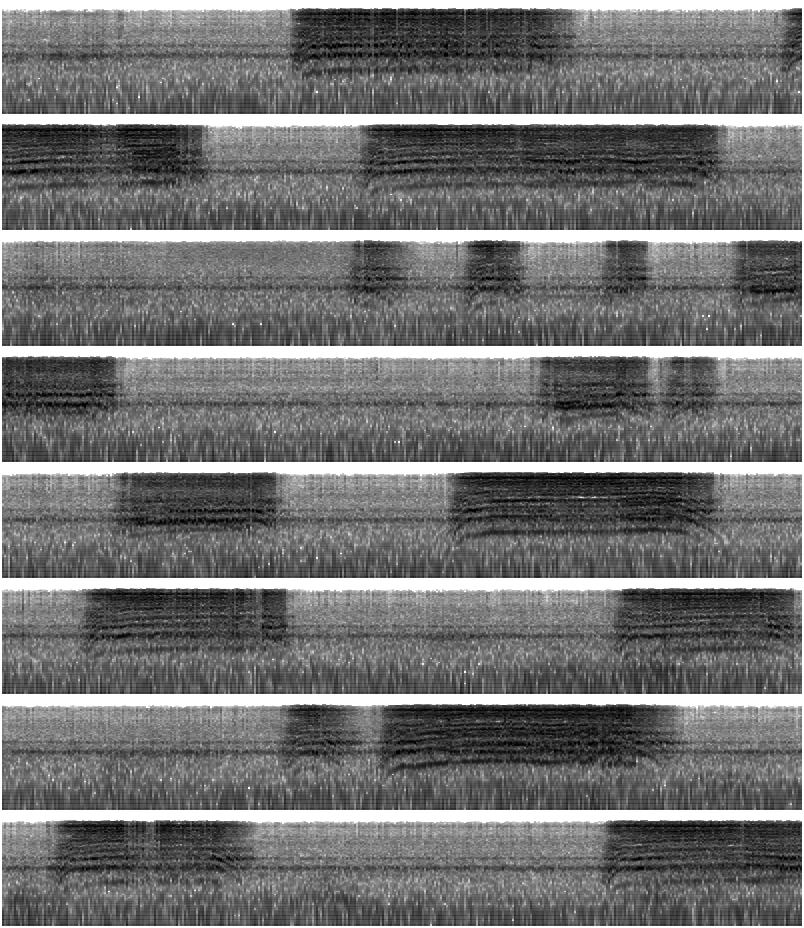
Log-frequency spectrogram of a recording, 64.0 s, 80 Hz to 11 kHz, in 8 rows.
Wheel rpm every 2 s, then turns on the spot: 20, 70, 110, 10, 120, 20, 150, 80, 10, 10, 20, 50, 70, 0, 40, 40, 60, 40, 110, 80, 80, 70, 20, 110, 20, 40, 150, 30, 100, 20, 10, 130.
0-2 24-26 34-36 42-46 48-50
